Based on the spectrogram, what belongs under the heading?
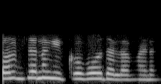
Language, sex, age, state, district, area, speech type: Kannada, female, 18-30, Karnataka, Bidar, urban, conversation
